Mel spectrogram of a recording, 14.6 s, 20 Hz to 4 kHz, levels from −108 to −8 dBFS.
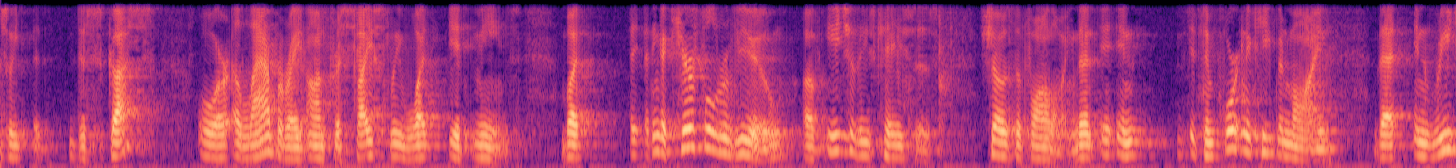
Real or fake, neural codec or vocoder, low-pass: fake; vocoder, 22.05 kHz, 80 mel bands, WaveNeXt; 3.6 kHz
